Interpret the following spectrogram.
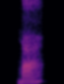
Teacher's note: Second tone rising, starts medium and rises to high.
